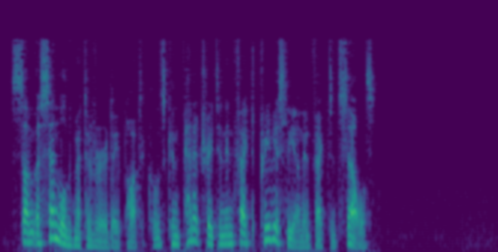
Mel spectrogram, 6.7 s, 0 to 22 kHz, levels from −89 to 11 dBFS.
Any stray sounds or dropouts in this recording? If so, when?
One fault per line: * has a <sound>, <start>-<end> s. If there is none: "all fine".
all fine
